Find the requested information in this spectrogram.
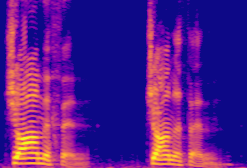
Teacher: It's kind of like you want to bring the tongue out for the th and then pull it in really quickly for the n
